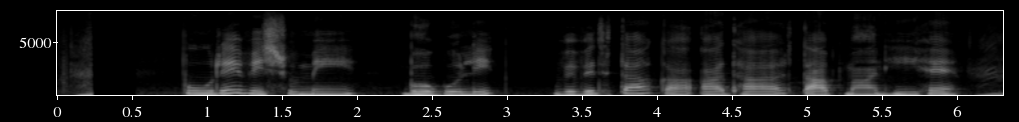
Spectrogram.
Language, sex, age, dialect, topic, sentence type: Hindi, female, 18-24, Hindustani Malvi Khadi Boli, agriculture, statement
